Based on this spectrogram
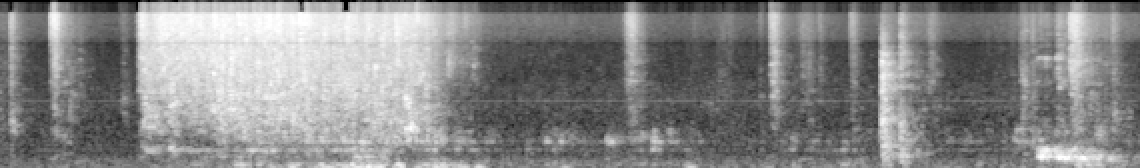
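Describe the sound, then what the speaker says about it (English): Hot cooking water poured from a pot while making lazy ravioli: a loud, steady rush of splashing liquid lasting about two seconds, followed by faint clatter and small kitchen noises. "Pour the water out."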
